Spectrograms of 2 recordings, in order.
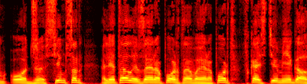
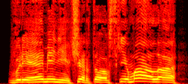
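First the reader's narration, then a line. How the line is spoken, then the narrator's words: Shouting. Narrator (Russian): прокричал Крейг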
